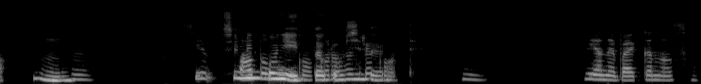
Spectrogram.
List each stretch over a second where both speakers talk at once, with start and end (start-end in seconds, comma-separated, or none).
2.2-3.9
